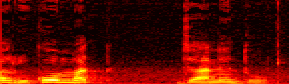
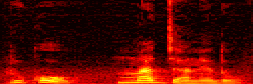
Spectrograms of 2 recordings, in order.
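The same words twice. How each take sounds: First: रुको मत run together, a clear break, then जाने दो; pause after मत. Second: रुको, a clear break, then मत जाने दो together; pause after रुको. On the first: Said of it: "लेकिन अगर मैं कॉमा लगा देती हूँ". ("रुको मत" एक साथ, ठहराव, फिर "जाने दो") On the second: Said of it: "अगर मैं लगा देती हूँ कॉमा". ("रुको" के बाद ठहराव, फिर "मत जाने दो" एक साथ) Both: Shown as a demonstration.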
